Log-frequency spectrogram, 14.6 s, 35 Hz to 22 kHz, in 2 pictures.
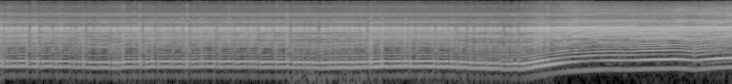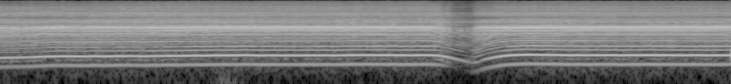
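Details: Fox twin-cylinder glow model engine: high buzzing note near 3600 rpm idle sags and briefly stumbles as one cylinder cuts out; low-speed needle to be adjusted two notches.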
